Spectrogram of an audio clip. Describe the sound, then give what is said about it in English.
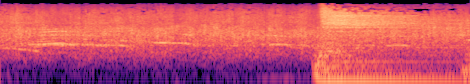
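A crowd claps steadily to bring on Minister Malcolm X, a dense, continuous wash of many hands with no pauses, then abruptly swells louder and fuller, taking on a low rumble for the final seconds. “Let us bring him on with a round of applause.”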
